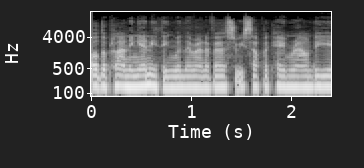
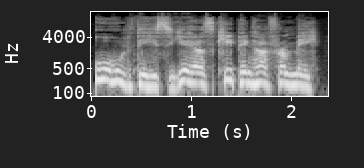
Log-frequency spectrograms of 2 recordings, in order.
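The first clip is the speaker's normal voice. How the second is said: bitter slow accusation; 3 semitones higher than usual. Acted.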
